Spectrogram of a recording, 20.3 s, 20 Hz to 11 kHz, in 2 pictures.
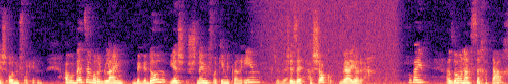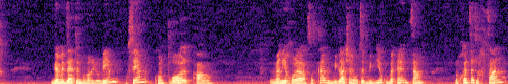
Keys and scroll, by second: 11.8 ctrl+r.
